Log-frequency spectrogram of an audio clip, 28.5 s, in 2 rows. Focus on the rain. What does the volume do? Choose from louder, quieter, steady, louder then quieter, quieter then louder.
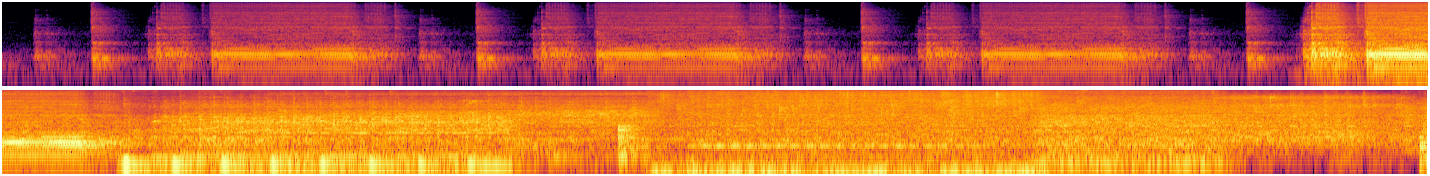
louder.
